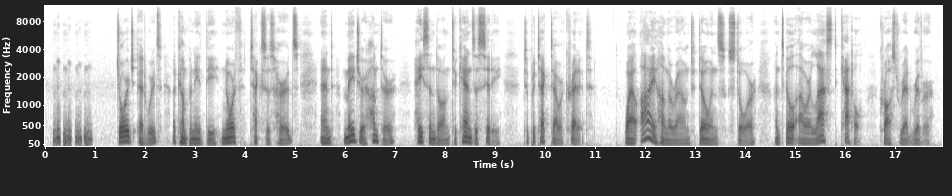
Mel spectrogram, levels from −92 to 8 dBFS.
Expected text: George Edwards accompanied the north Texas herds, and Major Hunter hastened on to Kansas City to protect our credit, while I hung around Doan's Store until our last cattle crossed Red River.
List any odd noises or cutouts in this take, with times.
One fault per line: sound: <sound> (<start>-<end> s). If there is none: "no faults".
sound: laugh (0.1-0.9 s)
sound: dropout (14.8-14.8 s)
